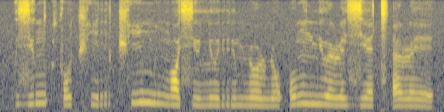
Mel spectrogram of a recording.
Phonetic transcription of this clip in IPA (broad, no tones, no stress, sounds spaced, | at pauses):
zʲ o ŋ t͡sʼ o t͡ʃʰ i r t͡ʃʰ i m i ŋ ɒ sʲ o lʲ o rʲ u m ɳ o ɭ ɳ o ʔ o ŋ nʲ u ə̯ ɭ i zʲ æ t͡sʼ æ ɭ e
